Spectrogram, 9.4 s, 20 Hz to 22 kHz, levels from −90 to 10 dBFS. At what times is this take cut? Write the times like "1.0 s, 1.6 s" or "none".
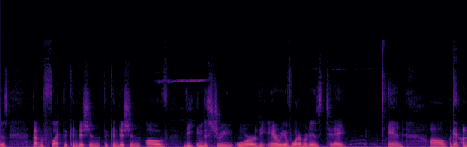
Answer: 2.1 s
